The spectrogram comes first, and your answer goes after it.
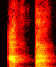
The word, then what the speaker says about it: আত্মা: হ্যাঁ সরি এটা না হবে লেখরূপটা কি ধনি তাত্ত্বিক নয় যেমন ধরো আমরা আত্মা আত্মা বানানটা লিখি কি এভাবে তাই না এখানে কিন্তু ম এর উচ্চারণ আমরা করি না বা ধরো পদ্ব পদ্ব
